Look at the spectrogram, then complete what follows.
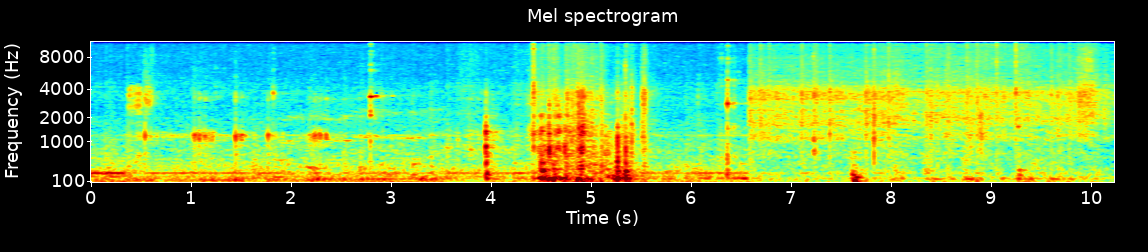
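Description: Sliced zucchini and sweet peppers dropped into a frying pan with a brief rustling clatter about four and a half seconds in, then a steady soft sizzle as they start to fry.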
